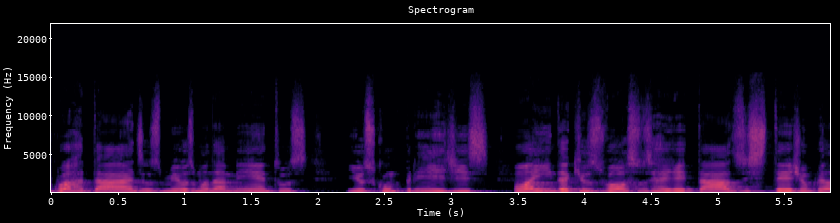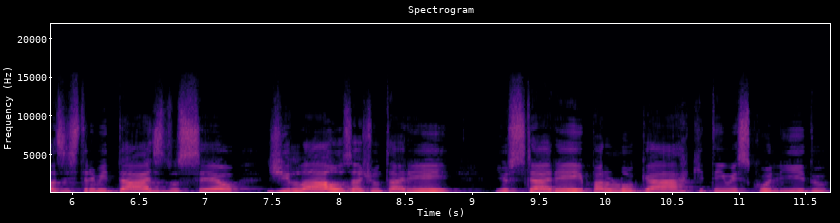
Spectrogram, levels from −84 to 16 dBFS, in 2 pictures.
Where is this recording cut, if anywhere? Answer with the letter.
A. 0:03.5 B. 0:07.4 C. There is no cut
A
